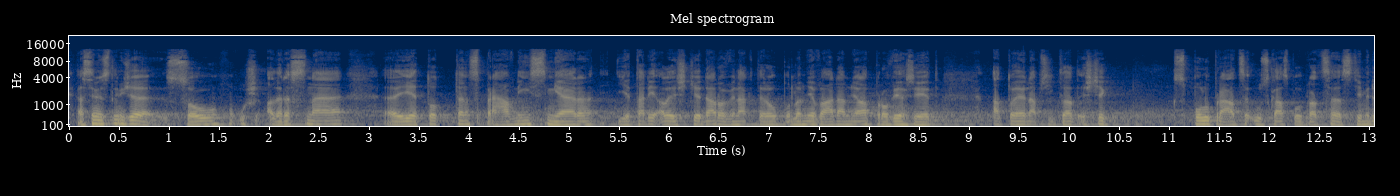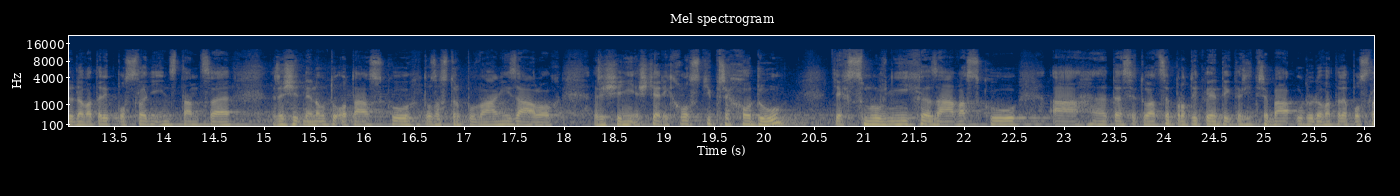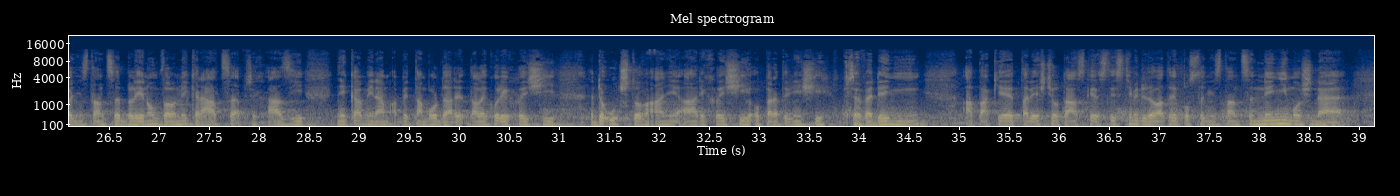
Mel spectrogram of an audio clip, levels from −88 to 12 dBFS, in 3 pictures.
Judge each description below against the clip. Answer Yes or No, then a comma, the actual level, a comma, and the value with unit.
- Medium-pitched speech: No, low, 105 Hz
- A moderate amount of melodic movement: No, narrow, 1.4 semitones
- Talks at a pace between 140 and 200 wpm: Yes, average, 145 wpm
